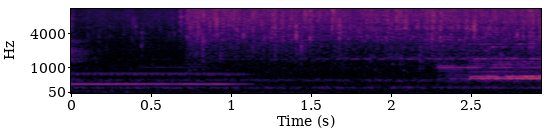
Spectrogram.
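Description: In the video game Scratches, running water pours into a chapel drain, a steady hissing splash with faint tonal hums underneath, growing slightly louder toward the end.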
